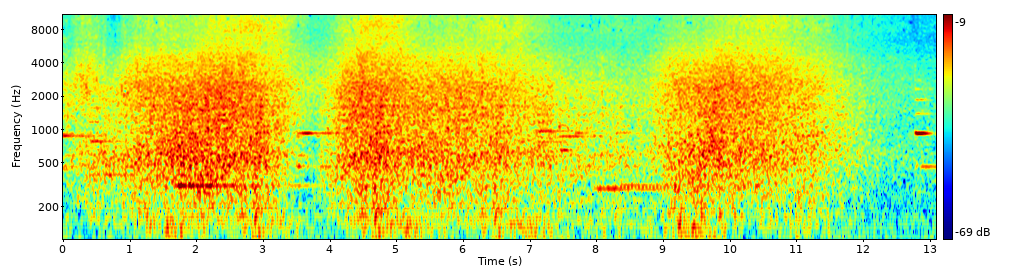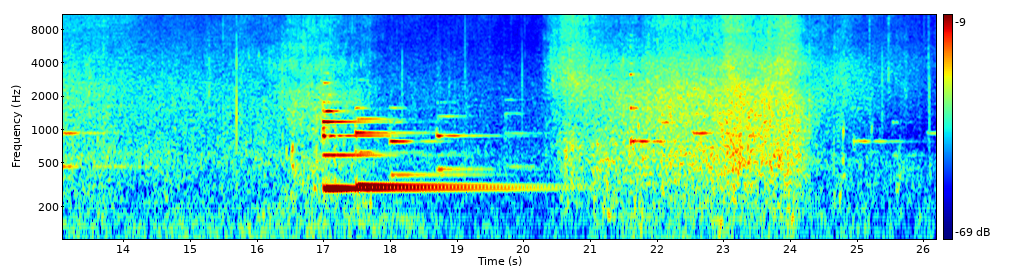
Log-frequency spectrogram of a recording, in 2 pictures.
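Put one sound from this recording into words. Electronic music plays, with rising and falling hissing sweeps and short synth notes.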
